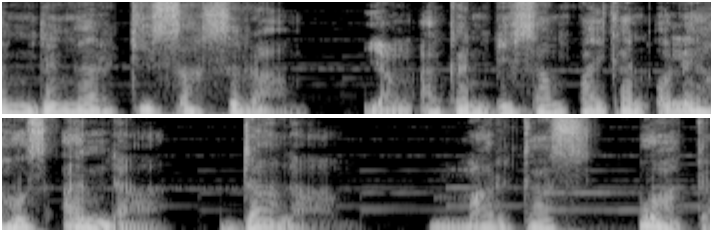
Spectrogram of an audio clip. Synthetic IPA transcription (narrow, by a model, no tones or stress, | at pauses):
məndəŋarkisahsəɾa̰m | ja̰ŋakandisampajkanʔolɛɦosanda̰ | dala̰mː | arkas | pwaka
